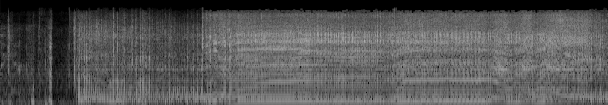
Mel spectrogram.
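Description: A chainsaw revs loudly and cuts into wood close by.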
